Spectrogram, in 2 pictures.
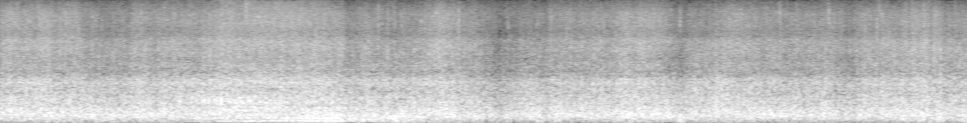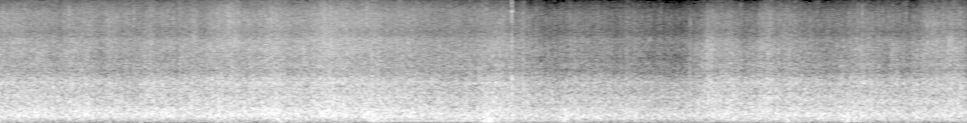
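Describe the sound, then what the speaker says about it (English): Strong wind during a severe tornado-warned storm in Nebraska roars steadily and loudly, buffeting the microphone in continuous gusts, with no talking. "Just see how strong that wind is."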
